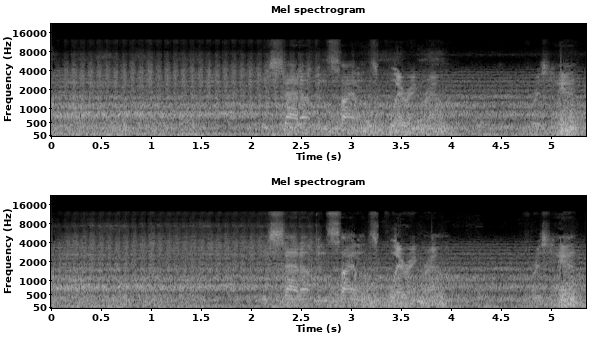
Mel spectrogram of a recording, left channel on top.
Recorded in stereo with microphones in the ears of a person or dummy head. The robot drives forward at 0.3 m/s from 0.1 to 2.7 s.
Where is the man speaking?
15° right (ahead or behind).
